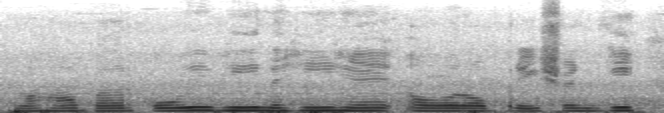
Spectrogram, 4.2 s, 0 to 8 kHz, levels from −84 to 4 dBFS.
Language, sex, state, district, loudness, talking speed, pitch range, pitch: Hindi, female, Chhattisgarh, Raipur, -14 LUFS, 130 wpm, 185-205 Hz, 190 Hz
